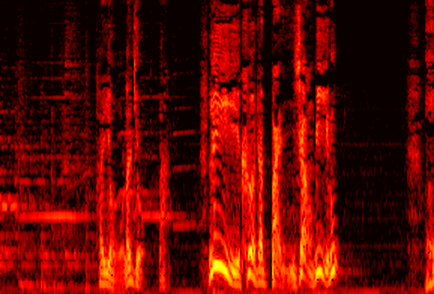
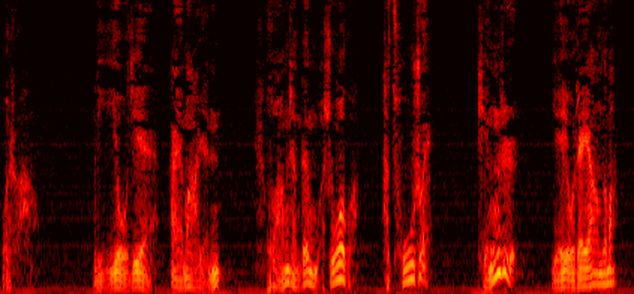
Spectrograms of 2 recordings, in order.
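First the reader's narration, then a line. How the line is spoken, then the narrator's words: Whispered question. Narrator (Chinese): 因悄声问尹继善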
